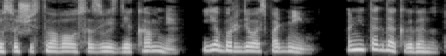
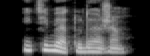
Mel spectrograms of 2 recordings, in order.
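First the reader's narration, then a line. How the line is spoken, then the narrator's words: Muttering. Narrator (Russian): пробормотал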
